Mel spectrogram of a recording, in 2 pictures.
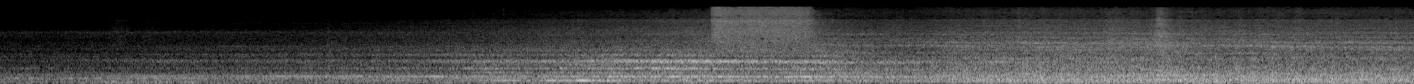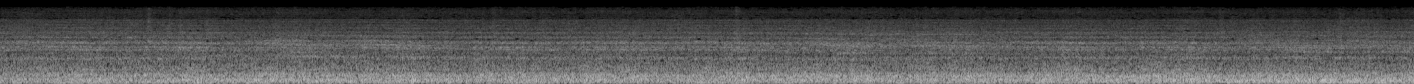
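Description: ÖBB freight train approaching and passing: the locomotive's hum of several steady tones grows louder over the first six seconds, with a short hiss about seven seconds in. A long rake of covered hopper wagons then rolls by with a steady wheel-on-rail rumble and a thin high squeal from the wheels.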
